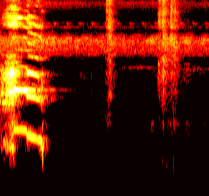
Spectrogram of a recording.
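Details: A Sumatran red junglefowl, recorded during wild junglefowl luring, gives a brief, harsh crow that breaks off within half a second, followed by faint clicks and a steady high insect whine.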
